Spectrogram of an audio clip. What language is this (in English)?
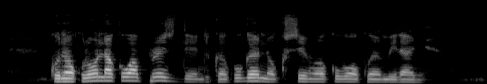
Ganda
